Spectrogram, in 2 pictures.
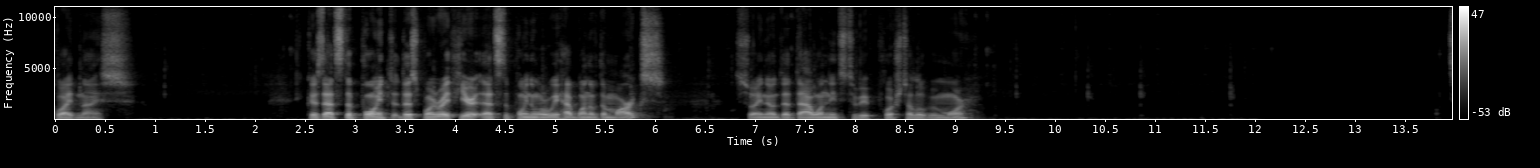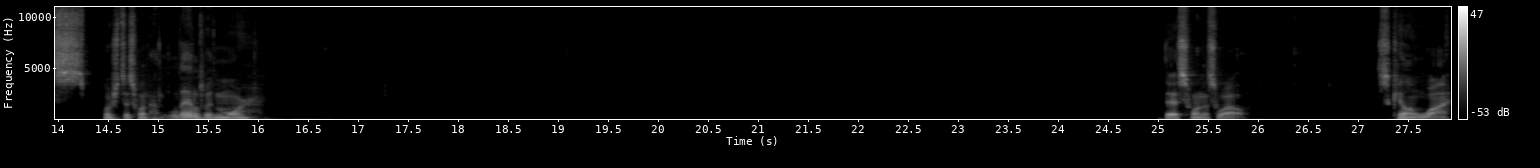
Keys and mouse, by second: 0.0 middle click, 0.8-1.6 middle drag, 2.4 middle drag, 3.1 middle drag, 3.5 middle click, 4.1 middle click, 4.6 middle drag, 5.5 middle drag, 6.3 middle click, 6.6 shift+middle drag, 7.3 shift+middle click, 7.6 Tab, 8.4 middle click, 9.3 middle click, 10.0 middle click, 10.5 middle click, 11.4 middle click, 11.9 click, 13.4-14.4 drag, 15.1 s, 15.5 y, 16.2 click, 18.6 click, 19.0 shift+middle click, 19.6 shift+middle click, 20.7 KP_3, 22.4 middle click, 22.9 middle click, 23.9 middle click, 24.5 click, 25.2 click, 26.3 s, 26.7 y, 27.5 click.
